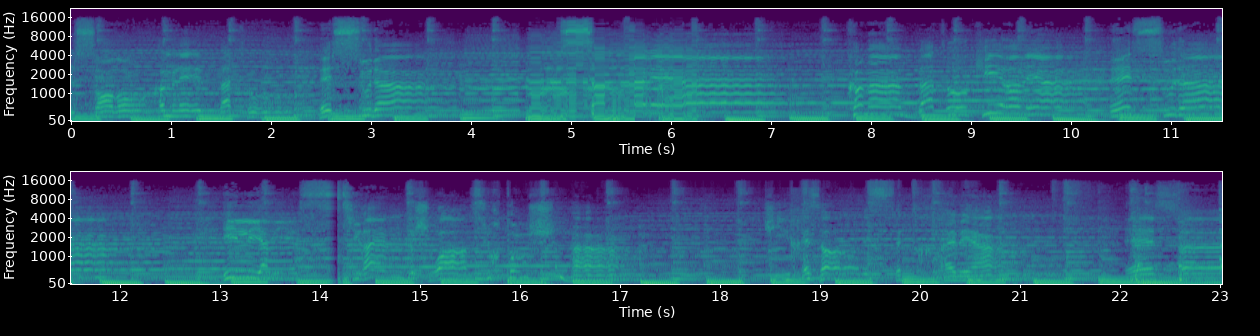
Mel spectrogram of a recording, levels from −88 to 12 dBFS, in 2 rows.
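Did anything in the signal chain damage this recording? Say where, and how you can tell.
Yes. Robotic sound from repeated short buffers, 4.61 to 6.25 s, at the driver or buffer stage. The audio turns into a rigid, metallic buzz locked at about 93.8 Hz, while its overall contour still moves underneath. The likely cause is a capture or playback buffer arriving too late, with the software looping the last chunk instead of waiting. A period of 1/93.8 Hz fits a repeat of about 10.7 ms, and most of that stretch seems to be repeated material rather than new audio.

Call audio freeze, 14.07 to 14.24 s, in the network path. For 150 ms the last sound is held and stretched as a decaying continuation, with no true silence. Afterwards the audio resumes exactly where it stopped, so nothing is lost, but everything after it now runs about 150 ms later. That pattern points to packets that were likely held up in transit long enough for the jitter buffer to run dry.

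Short concealed packet loss at 14.30 to 14.33 s and again at 14.41 to 14.44 s, also at the network stage. Each is a brief smear or wobble where about 20 ms of real audio never arrives. The decoder bridges the hole with roughly 10 ms of synthesised continuation and then crossfades back into the real signal, so the joins sound blurred and not like clean dropouts.

Call bitrate drop, 14.94 to 21.74 s, at the codec. The sound becomes rougher and more watery as the encoder falls from 64 kbps to 25 kbps, staying at the lowest rate for about 5.3 s before recovering. The bandwidth estimate fell, so the encoder had far fewer bits to spend and quantised the spectrum more coarsely. You can hear the texture degrade and then clear again near 21.7 s.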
